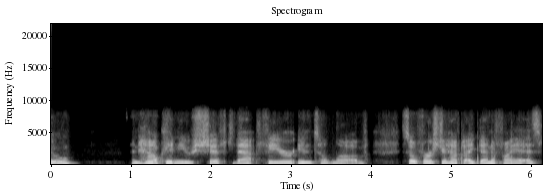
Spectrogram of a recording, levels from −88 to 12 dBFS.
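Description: Across the whole clip, Opus voice compression in its SILK mode leaves the speech muffled and slightly hoarse, with a robotic edge that fits a low bitrate near 12 kbps. A spectrogram shows a flat ceiling with nothing above 8.5 kHz.

From 4.72 to 5.98 s a train of clicks ticks over the speech at a steady 4.8 per second, about seven in all, peaking about 5 dB above the signal. They are likely from electrical interference or a faulty connection, and the waveform shows evenly spaced, similar spikes.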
